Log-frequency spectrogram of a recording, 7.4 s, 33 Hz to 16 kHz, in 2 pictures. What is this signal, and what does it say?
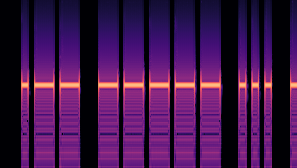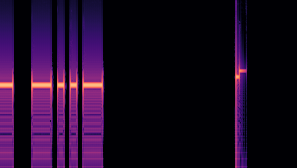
Morse code, heard as a keyed tone, about 16 wpm, 700 Hz. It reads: W0STX
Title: USA Callsign DE Callsign - 5 Characters - 15wpm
